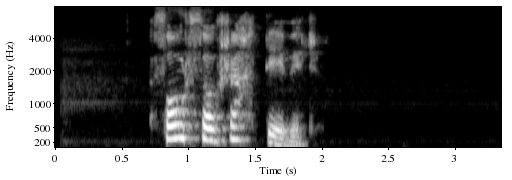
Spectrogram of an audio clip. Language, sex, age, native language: Icelandic, female, 50-59, Icelandic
